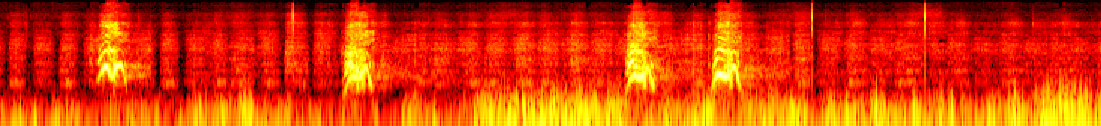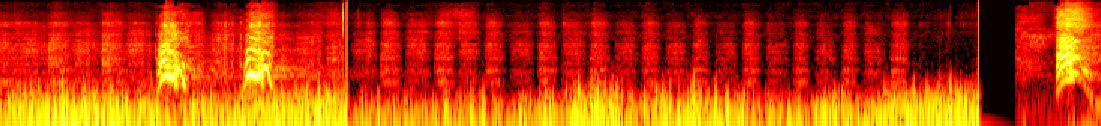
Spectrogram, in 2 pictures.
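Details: Sheltie dog barking: sharp barks mostly in pairs, spaced a few seconds apart, over steady low panting or rumbling noise, with one last bark after a short silence.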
